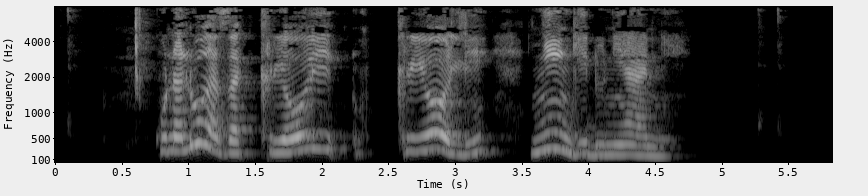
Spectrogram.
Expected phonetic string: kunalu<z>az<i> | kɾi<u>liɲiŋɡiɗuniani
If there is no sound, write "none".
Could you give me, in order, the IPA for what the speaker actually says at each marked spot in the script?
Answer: ɣ, a, ɔ

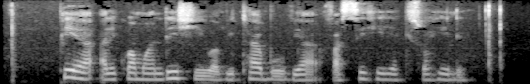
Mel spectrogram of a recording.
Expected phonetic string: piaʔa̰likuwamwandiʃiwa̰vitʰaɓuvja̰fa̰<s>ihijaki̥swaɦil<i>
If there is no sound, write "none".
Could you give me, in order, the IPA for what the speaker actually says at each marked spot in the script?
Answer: s, i

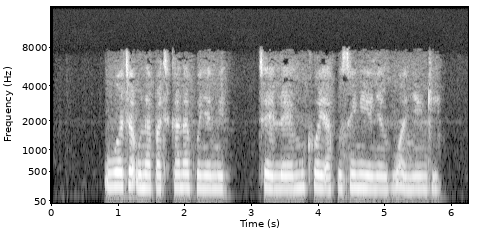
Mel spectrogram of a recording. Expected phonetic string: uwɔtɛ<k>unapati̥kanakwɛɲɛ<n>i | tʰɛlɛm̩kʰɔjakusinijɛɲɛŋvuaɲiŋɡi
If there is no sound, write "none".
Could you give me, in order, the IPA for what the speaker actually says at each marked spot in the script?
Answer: ʔ, m

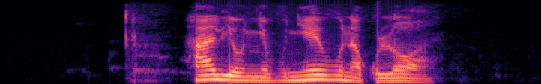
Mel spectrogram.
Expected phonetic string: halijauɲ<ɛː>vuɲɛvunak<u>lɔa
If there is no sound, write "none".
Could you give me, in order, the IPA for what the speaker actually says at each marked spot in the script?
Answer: ɛ, u

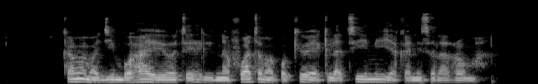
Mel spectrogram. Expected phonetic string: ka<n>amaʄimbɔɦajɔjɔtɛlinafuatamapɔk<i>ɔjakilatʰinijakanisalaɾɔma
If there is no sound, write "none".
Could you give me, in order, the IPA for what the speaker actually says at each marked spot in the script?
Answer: m, ɛ

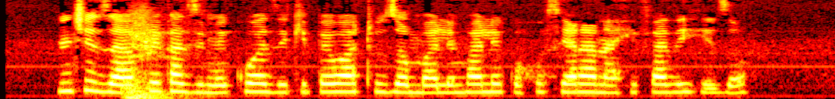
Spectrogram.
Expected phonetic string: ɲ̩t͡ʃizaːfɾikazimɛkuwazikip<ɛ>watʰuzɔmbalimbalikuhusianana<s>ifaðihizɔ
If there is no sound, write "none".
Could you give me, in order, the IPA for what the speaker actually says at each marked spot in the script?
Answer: ɛ, h

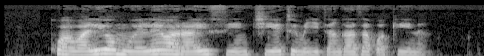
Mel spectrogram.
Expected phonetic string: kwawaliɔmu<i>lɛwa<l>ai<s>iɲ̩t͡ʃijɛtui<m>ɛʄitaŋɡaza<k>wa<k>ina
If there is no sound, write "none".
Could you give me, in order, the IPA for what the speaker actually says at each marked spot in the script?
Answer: ɛ, ɾ, s, m, k, k

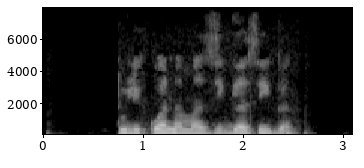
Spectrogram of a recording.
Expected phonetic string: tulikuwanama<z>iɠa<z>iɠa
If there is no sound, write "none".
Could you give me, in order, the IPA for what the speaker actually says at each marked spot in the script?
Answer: z, z

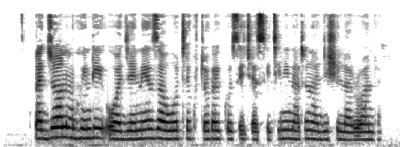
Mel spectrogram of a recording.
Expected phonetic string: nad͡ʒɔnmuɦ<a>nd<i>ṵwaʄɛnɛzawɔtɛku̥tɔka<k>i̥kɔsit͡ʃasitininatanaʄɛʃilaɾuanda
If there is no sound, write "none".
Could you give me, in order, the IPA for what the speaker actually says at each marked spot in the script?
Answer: i, i, k

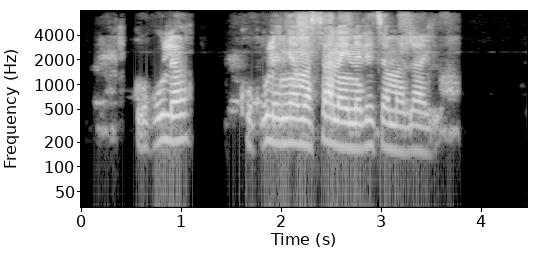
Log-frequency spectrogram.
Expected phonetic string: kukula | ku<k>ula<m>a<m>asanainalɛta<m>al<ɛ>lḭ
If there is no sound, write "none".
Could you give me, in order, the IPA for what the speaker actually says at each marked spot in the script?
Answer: k, ɲ, m, m, a

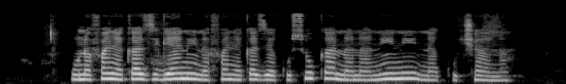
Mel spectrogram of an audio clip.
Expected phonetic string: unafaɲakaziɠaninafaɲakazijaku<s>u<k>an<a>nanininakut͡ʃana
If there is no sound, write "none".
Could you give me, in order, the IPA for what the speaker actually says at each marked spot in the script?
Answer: s, k, a

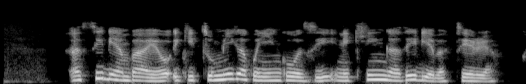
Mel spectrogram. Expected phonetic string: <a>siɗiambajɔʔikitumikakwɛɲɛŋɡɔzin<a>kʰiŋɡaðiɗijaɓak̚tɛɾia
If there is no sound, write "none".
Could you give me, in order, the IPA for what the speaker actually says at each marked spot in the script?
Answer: a, i

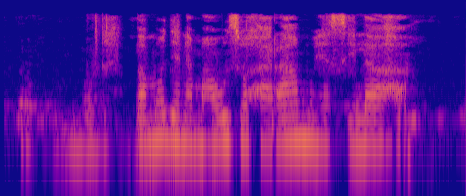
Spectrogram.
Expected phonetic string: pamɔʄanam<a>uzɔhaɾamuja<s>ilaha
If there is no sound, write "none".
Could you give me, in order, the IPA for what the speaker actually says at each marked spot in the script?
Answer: a, s

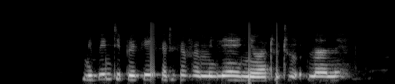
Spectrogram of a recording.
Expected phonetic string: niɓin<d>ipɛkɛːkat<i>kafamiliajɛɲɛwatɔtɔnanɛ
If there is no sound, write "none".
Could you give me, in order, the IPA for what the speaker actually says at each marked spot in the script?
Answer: t, i

